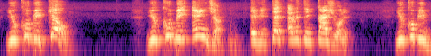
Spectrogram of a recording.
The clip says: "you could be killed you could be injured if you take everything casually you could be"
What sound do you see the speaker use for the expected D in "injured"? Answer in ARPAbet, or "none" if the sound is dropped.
none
